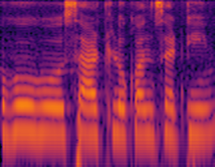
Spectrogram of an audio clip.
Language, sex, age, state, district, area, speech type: Marathi, female, 45-60, Maharashtra, Akola, rural, spontaneous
